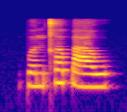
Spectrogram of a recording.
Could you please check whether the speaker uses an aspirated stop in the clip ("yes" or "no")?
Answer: yes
